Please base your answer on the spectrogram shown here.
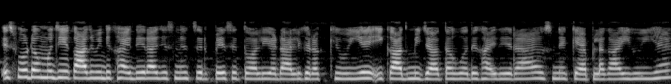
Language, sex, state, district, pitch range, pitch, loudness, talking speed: Hindi, female, Uttar Pradesh, Jalaun, 255-280 Hz, 265 Hz, -16 LUFS, 285 wpm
